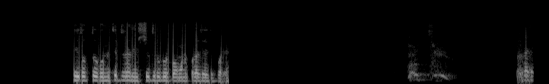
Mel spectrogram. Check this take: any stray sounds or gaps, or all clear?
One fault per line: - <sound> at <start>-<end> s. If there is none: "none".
- sneeze at 3.4-4.6 s
- laugh at 5.2-5.3 s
